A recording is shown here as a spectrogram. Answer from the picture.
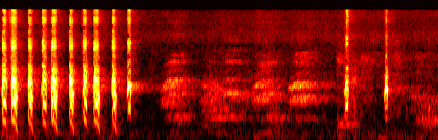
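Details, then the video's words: Female chukar partridge used for hunting: a quick burst of eight loud clucks, then soft low murmuring notes and two sharp isolated chucks near the end. "Овози модкабк Садои модкабки шикори Мастак Кабки мода Кабк Кабк Keklik که و Partridge Chukar"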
